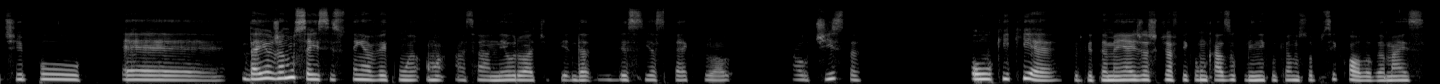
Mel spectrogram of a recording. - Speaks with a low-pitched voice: No, high, 205 Hz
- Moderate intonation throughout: No, narrow, 2.0 semitones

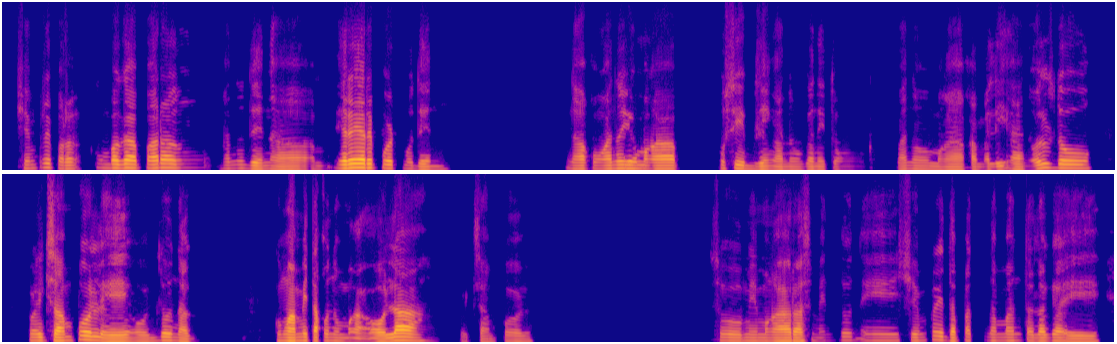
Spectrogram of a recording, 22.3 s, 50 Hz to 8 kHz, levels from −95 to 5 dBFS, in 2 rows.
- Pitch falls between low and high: Yes, medium, 145 Hz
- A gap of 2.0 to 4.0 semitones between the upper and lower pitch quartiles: Yes, average, 3.3 semitones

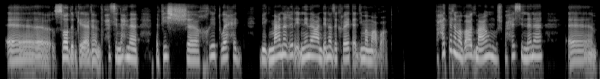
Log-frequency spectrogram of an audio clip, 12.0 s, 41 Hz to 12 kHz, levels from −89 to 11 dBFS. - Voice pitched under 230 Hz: Yes, high, 190 Hz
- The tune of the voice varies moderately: Yes, average, 3.8 semitones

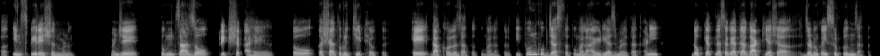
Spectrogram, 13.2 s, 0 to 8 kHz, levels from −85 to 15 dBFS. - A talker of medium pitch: Yes, medium, 150 Hz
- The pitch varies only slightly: No, average, 4.1 semitones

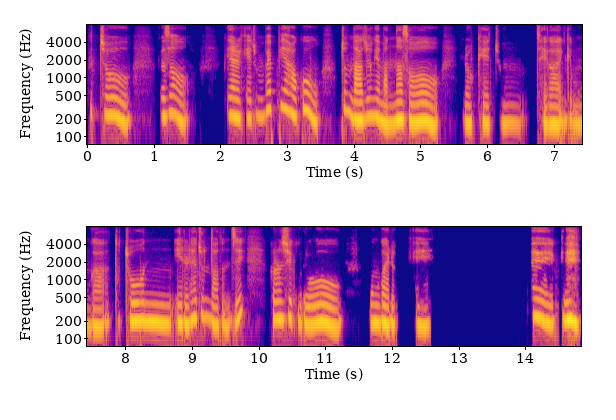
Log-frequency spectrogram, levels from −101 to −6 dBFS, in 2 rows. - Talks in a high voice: Yes, high, 195 Hz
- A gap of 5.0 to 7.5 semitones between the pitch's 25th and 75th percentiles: No, average, 3.8 semitones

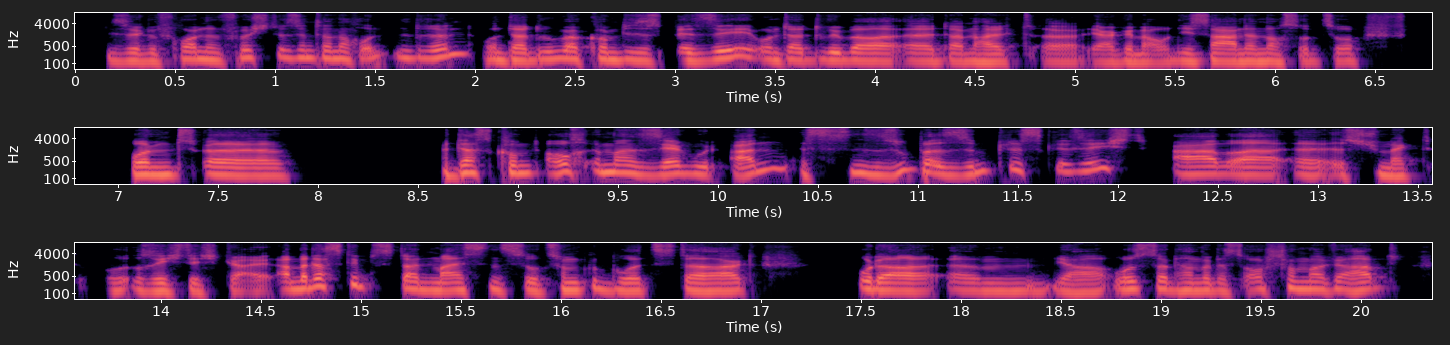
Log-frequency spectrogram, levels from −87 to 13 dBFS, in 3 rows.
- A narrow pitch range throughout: No, average, 3.2 semitones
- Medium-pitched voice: Yes, medium, 145 Hz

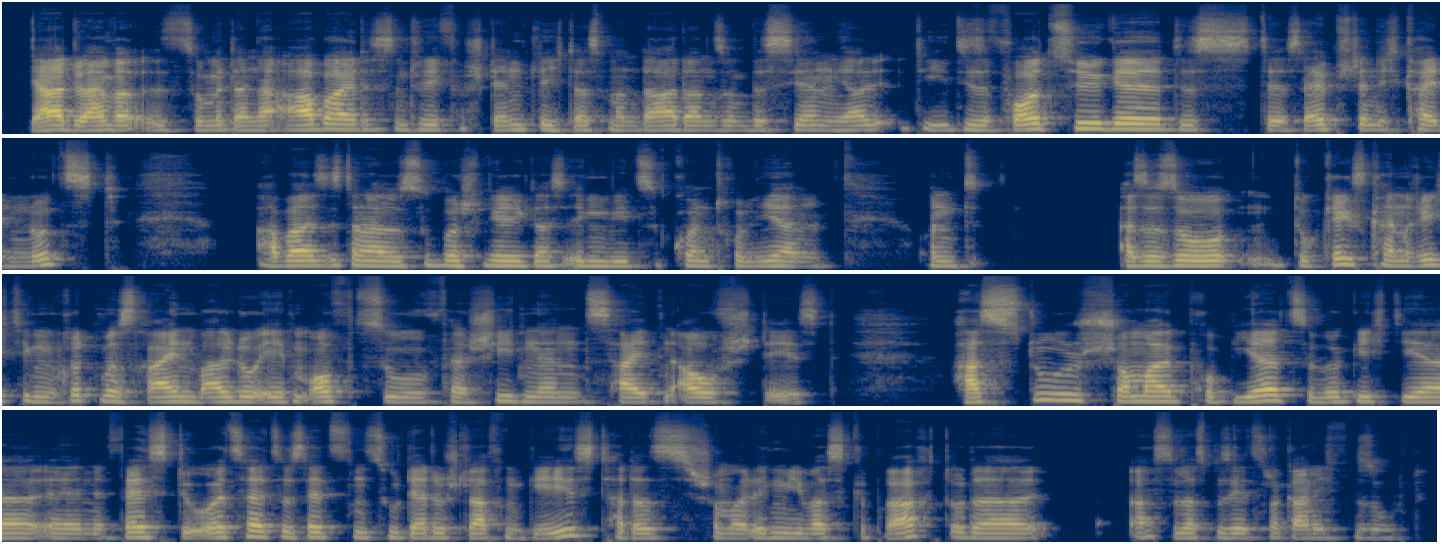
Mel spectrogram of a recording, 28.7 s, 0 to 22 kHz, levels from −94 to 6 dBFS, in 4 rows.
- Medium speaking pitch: Yes, medium, 145 Hz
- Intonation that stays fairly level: Yes, narrow, 1.9 semitones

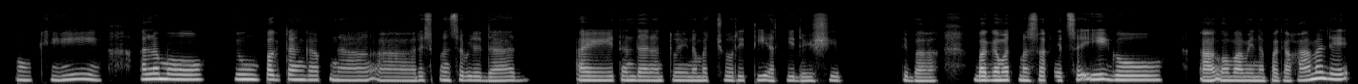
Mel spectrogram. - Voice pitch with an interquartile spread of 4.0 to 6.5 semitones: No, narrow, 2.4 semitones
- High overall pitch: Yes, high, 195 Hz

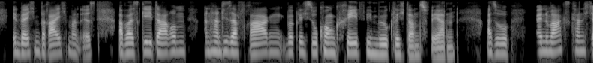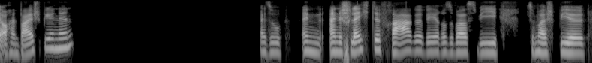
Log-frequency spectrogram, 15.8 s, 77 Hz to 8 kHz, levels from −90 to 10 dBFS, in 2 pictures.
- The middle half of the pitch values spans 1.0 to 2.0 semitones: Yes, narrow, 1.7 semitones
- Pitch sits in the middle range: Yes, medium, 170 Hz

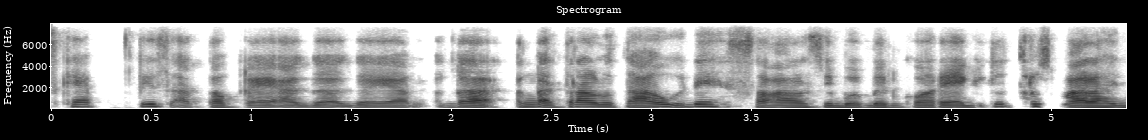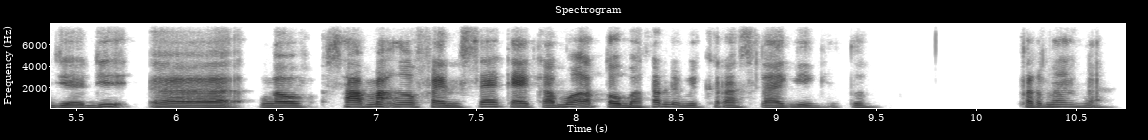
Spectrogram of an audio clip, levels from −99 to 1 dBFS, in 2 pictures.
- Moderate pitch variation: Yes, average, 3.0 semitones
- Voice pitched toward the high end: No, medium, 165 Hz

